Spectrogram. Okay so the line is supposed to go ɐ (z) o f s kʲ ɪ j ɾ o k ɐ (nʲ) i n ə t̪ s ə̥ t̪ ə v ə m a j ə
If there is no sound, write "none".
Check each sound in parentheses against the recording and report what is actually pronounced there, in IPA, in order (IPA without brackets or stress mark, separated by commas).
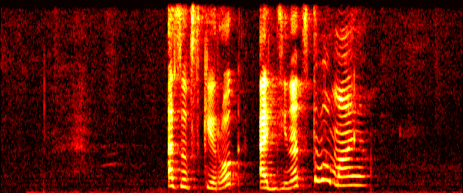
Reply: z, dʲ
